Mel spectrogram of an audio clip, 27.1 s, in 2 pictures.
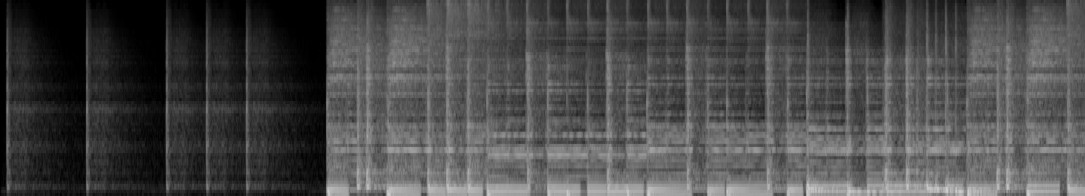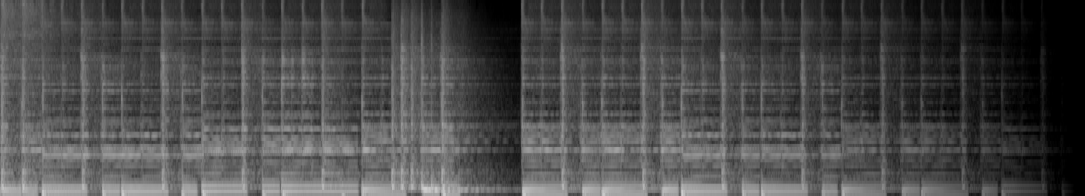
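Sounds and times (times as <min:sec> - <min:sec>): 
lead melody: 0:04.1 - 0:25.6.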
